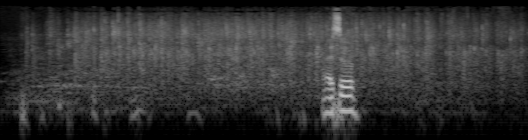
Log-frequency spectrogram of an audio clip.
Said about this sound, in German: der Applaus gehört wirklich dem Herrn.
